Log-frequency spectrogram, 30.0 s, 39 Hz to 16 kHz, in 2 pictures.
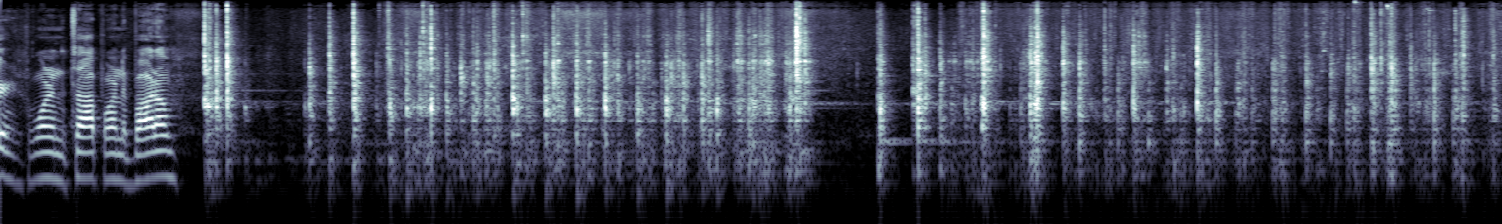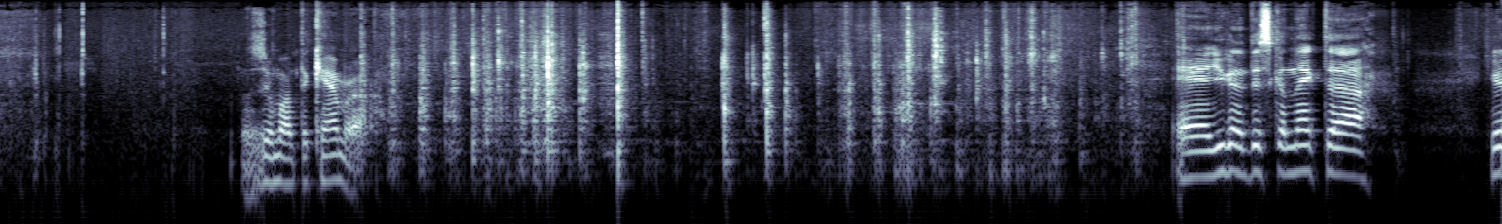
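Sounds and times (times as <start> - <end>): screwdriver clicking and scraping: 2.1 - 16.0, 18.6 - 26.8.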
